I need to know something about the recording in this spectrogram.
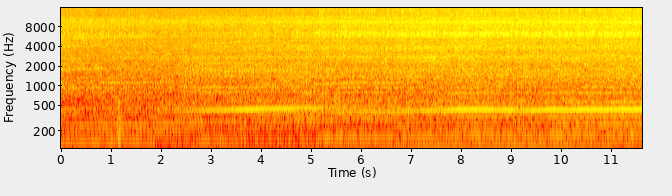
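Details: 1980 Sea King by Chrysler 15 hp two-stroke outboard, slow acceleration: top cylinder misfires and stumbles at quarter throttle, recovers at mid to full throttle; condensers replaced, swapping coils identified a failing ignition coil.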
